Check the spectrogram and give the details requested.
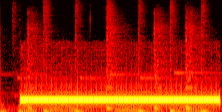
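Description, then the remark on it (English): A steady, loud telephone dial tone drones continuously for about two seconds after the other caller hangs up, a single unbroken pitch with faint background murmur beneath it, then cuts off abruptly. “Oh, he hung up the phone.”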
